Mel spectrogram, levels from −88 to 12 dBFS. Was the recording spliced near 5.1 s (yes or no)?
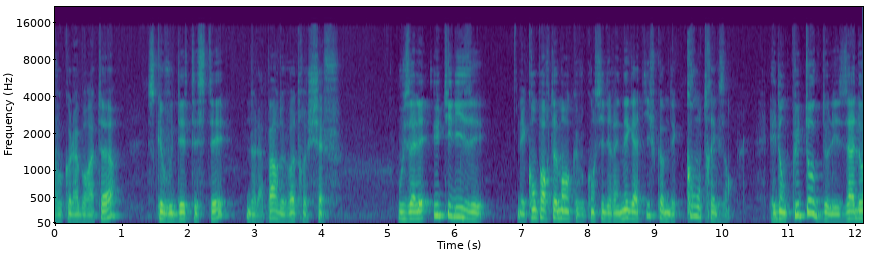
yes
